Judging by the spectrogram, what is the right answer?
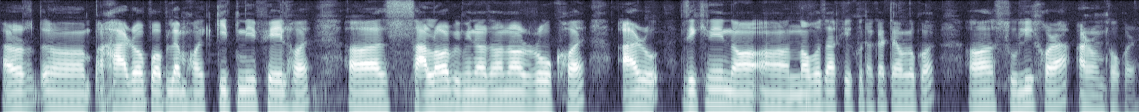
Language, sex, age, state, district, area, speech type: Assamese, male, 18-30, Assam, Majuli, urban, spontaneous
